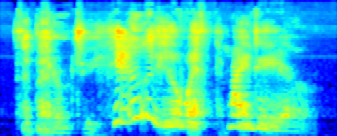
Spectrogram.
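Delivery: the wolf toying with his prey; sly wolf playing grandma. Wolf answers Little Red.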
